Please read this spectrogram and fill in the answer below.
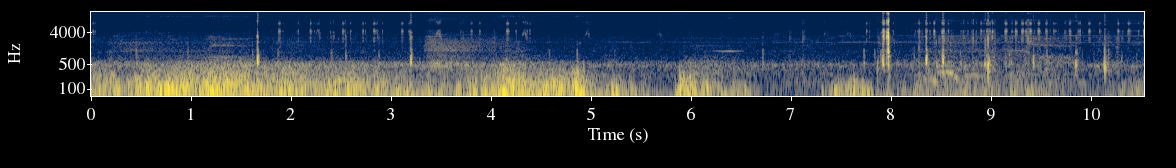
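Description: Wind rumbling on the action camera's microphone while riding a bicycle up a mountain road, fading as the bike slows to a stop about six to seven seconds in. Then a series of clicks and a sharp knock about eight seconds in.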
